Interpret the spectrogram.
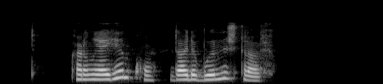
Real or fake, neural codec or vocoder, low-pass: fake; autoencoder, 22.05 kHz, a latent of 192 numbers a frame, VITS, trained on one speaker; 7.2 kHz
